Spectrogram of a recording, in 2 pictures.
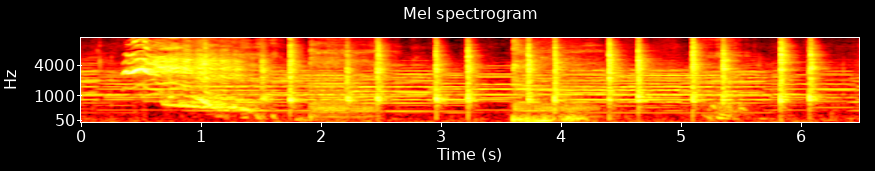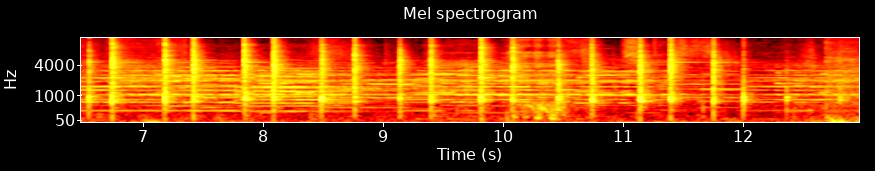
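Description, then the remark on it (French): A black and white horse gives a shrill, descending whinny, then steady clip-clopping hoofbeats take over in a quick, even rhythm as it is ridden toward Lessine, fairly loud, over a soft sustained musical backdrop. “Ni une ni deux, elle monte sur son cheval noir et blanc éclair en direction de Lessine et de cette nouvelle aventure.”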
